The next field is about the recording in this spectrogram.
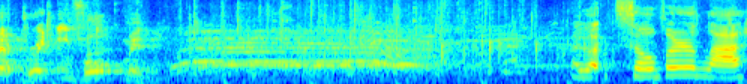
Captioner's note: audience cheers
